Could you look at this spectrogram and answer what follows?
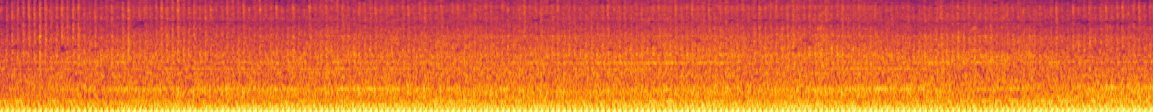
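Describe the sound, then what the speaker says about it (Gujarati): A tractor engine runs loud and steady at working revs, a constant low drone near the microphone. It is fitted with a rotavator for a pigeon pea field, and no talk is heard. "ટ્રેક્ટર કેટલા આરપીએમ ઉપર હાલે છે ને તમને દેખાડું"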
